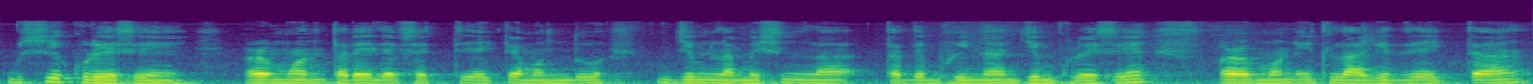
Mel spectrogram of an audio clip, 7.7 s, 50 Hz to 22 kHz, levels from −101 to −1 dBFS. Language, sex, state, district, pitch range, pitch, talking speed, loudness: Nagamese, male, Nagaland, Dimapur, 125-135 Hz, 130 Hz, 195 wpm, -17 LUFS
